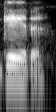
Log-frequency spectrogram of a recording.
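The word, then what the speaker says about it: goetta: hey Google it's called Guetta that's what it's called never heard of it it but it spelled it's got a it's gel g-o-e-t-t-a but they pronounce it Guetta and and I think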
